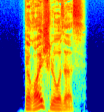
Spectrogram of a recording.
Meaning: strong/mixed nominative/accusative neuter singular of geräuschlos
- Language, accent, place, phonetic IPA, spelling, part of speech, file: German, Germany, Berlin, [ɡəˈʁɔɪ̯ʃloːzəs], geräuschloses, adjective, De-geräuschloses.ogg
